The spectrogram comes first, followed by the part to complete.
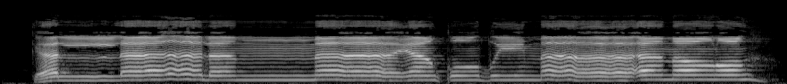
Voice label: quran, Hussary, tafseer; Abasa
